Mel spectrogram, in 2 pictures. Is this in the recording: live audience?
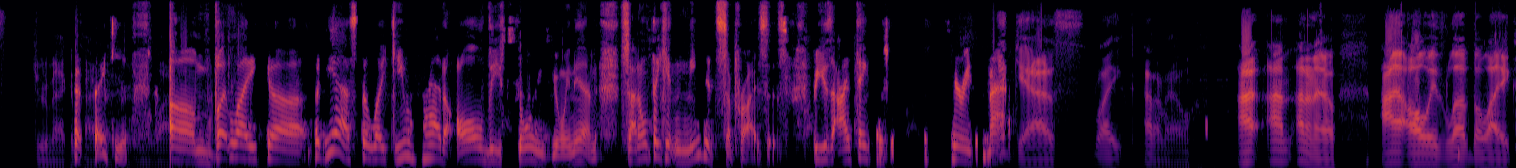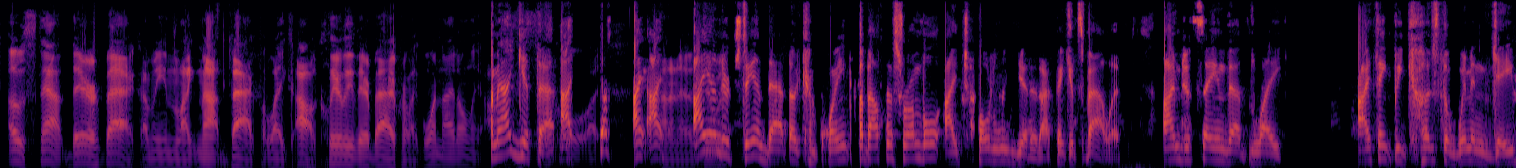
no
